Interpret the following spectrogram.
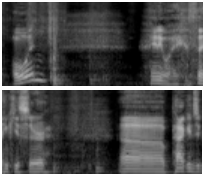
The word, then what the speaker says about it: Eoin: Oh, got a couple of hats going to, I don't know how to pronounce this, Mr. O'Donnell. It's E-O-I-N. Eoin? Owen? Owen?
